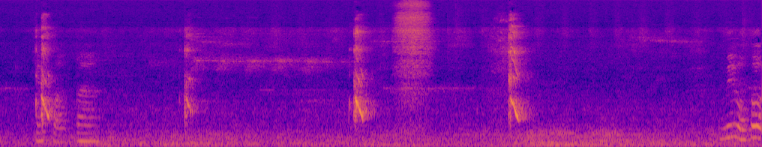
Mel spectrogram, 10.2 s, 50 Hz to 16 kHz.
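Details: 6-day-old baby hiccuping, face turned red, thought to have swallowed air while feeding: four brief sharp catch sounds over ten seconds, irregularly spaced, with faint room noise; hiccups.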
